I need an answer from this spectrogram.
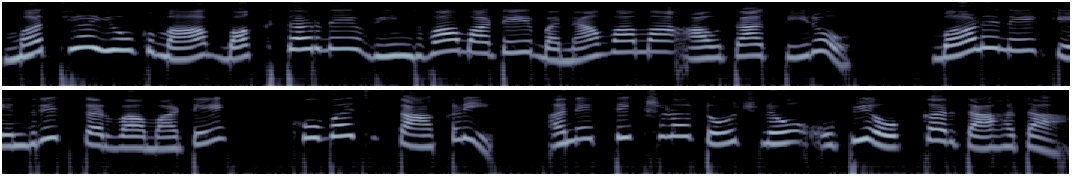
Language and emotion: Gujarati, neutral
